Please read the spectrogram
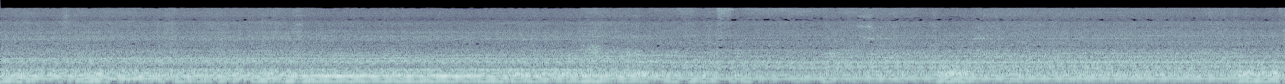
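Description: Electric pressure washer running steadily, its motor and pump giving a constant hum under the hiss of the water jet.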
